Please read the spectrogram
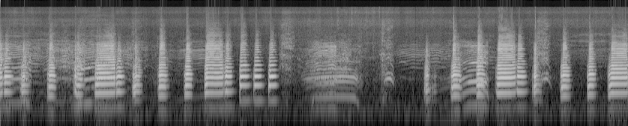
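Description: Trombone playing a lively tune of short, separate notes in quick succession, broken by one longer tone that swells and bends about six seconds in.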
